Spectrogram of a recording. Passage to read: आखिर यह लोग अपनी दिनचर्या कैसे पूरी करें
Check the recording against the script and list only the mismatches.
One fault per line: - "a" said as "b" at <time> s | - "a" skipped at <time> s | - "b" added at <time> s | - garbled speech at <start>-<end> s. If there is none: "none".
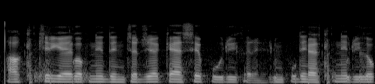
- "लोग" skipped at 0.7 s
- garbled speech at 2.7-3.7 s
